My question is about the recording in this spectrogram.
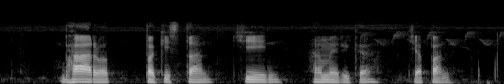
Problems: background sounds at intervals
